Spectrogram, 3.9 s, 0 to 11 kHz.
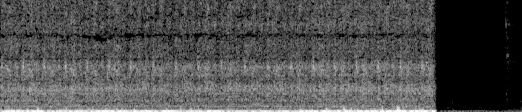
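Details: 1971 Ford Torino with rebuilt 351 Cleveland V8 and upgraded cam, after cooling fan upgrade: steady low idle burble with smooth even beat for about three seconds before shutoff; engine sounds healthy.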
